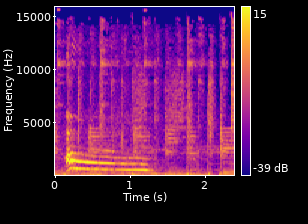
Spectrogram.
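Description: A Samoyed gives one drawn-out 'awoo' howl that jumps up and then slowly falls in pitch over about a second, over background music.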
